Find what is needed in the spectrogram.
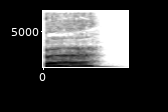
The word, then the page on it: bear: British English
